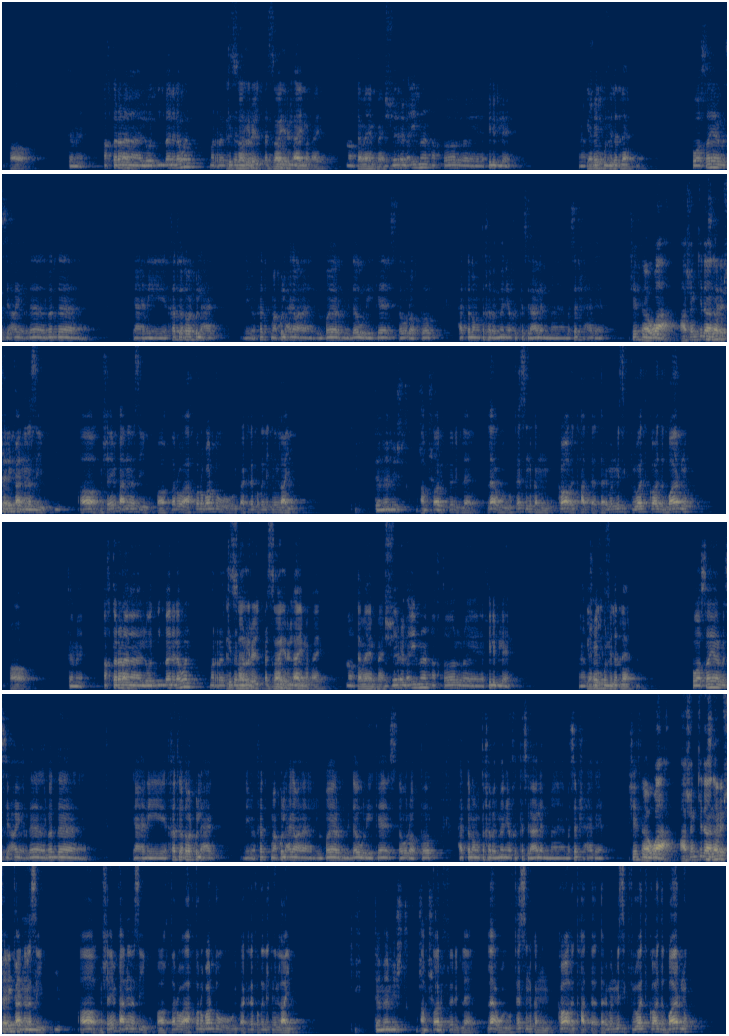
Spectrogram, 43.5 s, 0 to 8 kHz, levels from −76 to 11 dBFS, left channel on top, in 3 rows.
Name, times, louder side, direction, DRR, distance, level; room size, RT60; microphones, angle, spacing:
voice 1, 0.2-0.5 2.4-2.5 4.5-6.4 7.1-7.8 11.7-12.6 27.3-29.9 30.6-34.8 37.4-42.7, right 2 dB, 40° right, 8 dB, 1.3 m, -31 dB
voice 2, 2.0-3.8 4.2-6.1 6.9-7.1 7.6-10.2 11.5-12.4 13.8-16.2 17.1-18.8 19.3-23.1 23.6-26.6 27.0-27.7 28.6-29.8 30.0-30.2 36.1-36.2 36.4-37.0 37.4-37.8, right 3 dB, 60° right, 7 dB, 0.9 m, -34 dB
14.5 x 13.0 x 6.4 m, 0.81 s
head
